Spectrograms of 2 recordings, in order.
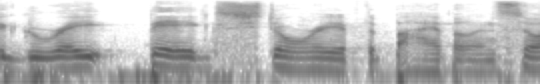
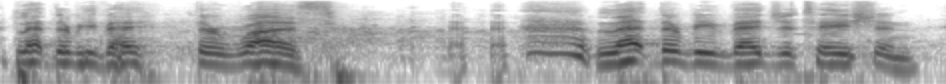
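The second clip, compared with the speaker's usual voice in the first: louder, higher, laughing through the words; real amused laughing; 4 semitones higher, 6 dB louder than usual. Real, not acted. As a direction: laugh at your own slip while reading on. Laughs at own slip while reading.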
